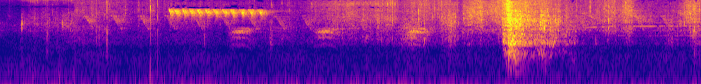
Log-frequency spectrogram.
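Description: Outdoor creekside ambience: a low wind rumble on the microphone, a short high trill and a few faint bird chirps in the first half, and a brief loud rush of noise about five seconds in.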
